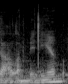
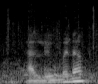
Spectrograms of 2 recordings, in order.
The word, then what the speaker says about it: aluminium: So this part here is aluminum or as Americans say aluminum.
